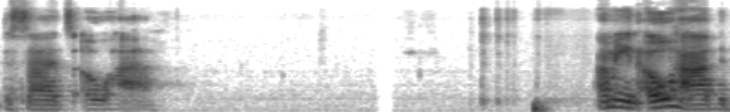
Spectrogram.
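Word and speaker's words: Ojai: see here oh oh oh and it's called pronounce it OHA now I'm that's because that's not that's not English it's probably not but it's California it's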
